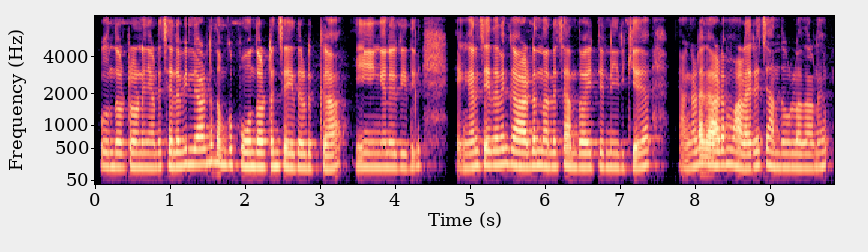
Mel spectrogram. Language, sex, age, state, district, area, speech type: Malayalam, female, 18-30, Kerala, Palakkad, urban, spontaneous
